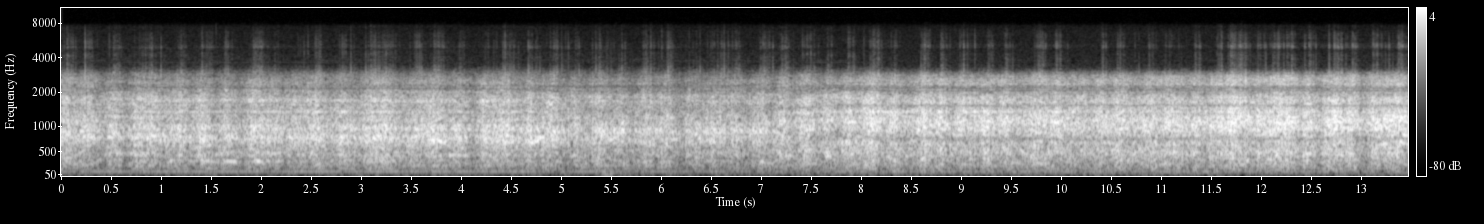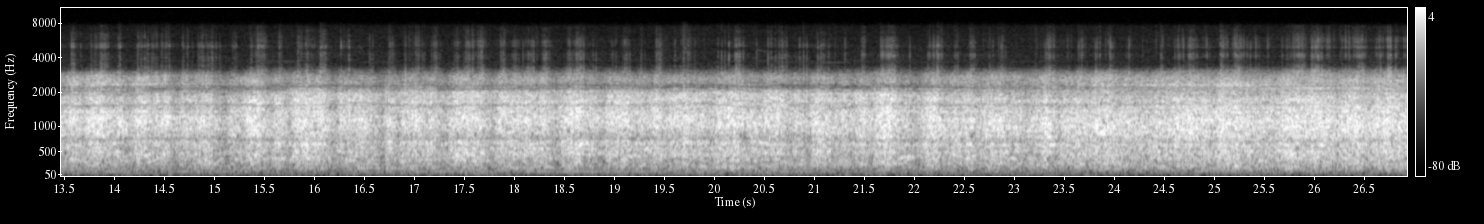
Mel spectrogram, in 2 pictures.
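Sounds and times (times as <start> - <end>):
muffled radio station audio: 0.0 - 26.9
radio static hiss: 0.0 - 26.9.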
